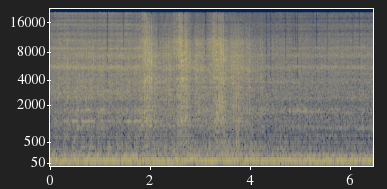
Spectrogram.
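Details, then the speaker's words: C4 Corvette-based kart V8 warming up before a timing-light check: a steady, even idle with a brief rev blip and no misses or knocks. Normal idle. "Like a sewing machine, just like I promised."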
